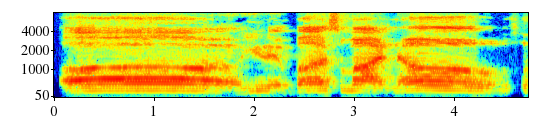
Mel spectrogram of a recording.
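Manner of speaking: long, drawn-out moan; mock pained wail. Friend reacting to his busted nose, mock drawn-out wail. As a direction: drag every word out in hurt disbelief.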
